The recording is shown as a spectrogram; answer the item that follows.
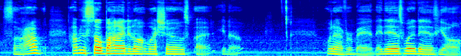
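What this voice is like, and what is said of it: Raspy, tired voice. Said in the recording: “my voice is getting a little raspy”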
